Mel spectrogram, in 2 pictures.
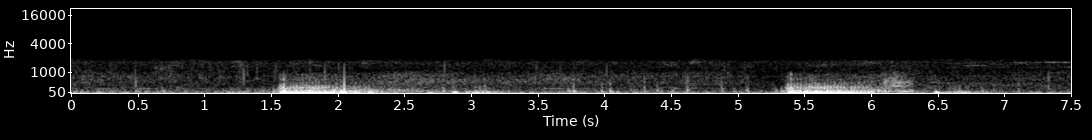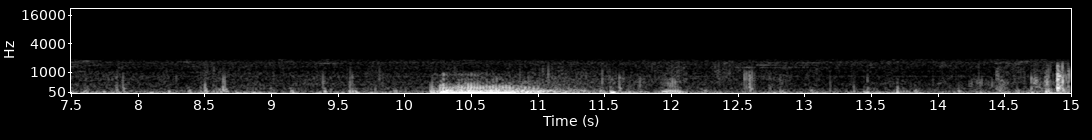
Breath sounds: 1.48-2.51 s: rhonchi
1.50-2.52 s: inhalation
5.29-6.32 s: rhonchi
5.33-6.36 s: inhalation
10.19-11.21 s: inhalation
10.19-11.21 s: rhonchi

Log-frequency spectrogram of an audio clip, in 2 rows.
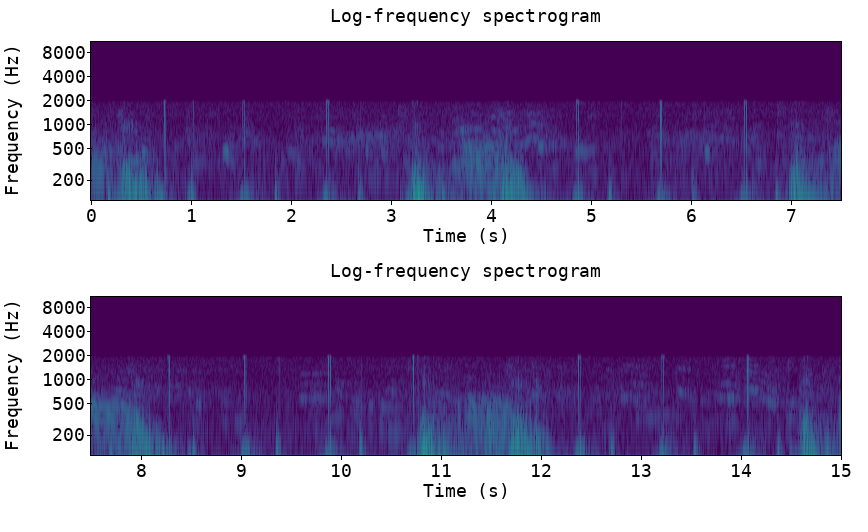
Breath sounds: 0.00-0.26 s: wheeze
2.99-3.60 s: inhalation
3.55-4.38 s: wheeze
3.59-4.77 s: exhalation
6.80-7.33 s: inhalation
7.33-8.51 s: exhalation
7.34-8.14 s: wheeze
10.65-11.19 s: inhalation
11.10-12.12 s: wheeze
11.19-12.56 s: exhalation
14.44-15.00 s: inhalation

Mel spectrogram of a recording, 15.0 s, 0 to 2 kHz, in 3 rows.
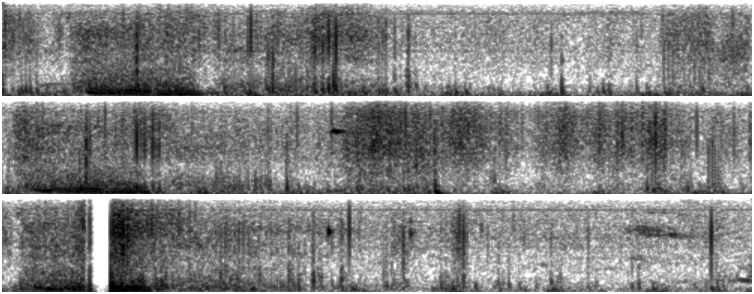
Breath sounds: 0.35-1.29 s: inhalation
0.53-1.40 s: rhonchi
1.32-2.75 s: exhalation
1.32-2.75 s: crackles
5.02-6.20 s: inhalation
5.17-6.08 s: rhonchi
6.12-7.14 s: exhalation
6.12-7.14 s: crackles

